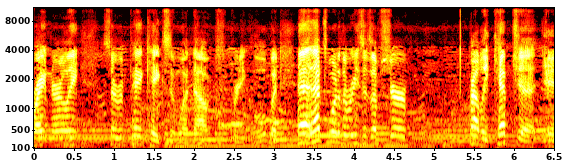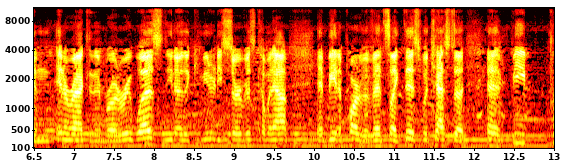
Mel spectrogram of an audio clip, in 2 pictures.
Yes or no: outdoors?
yes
